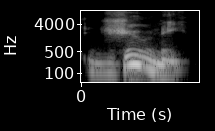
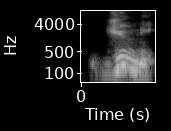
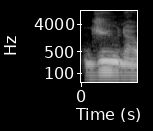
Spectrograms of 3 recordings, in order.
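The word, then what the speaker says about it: Junee: Paul, where I live in Australia is pronounced Junie. Junie, not Juno or whatever I did.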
